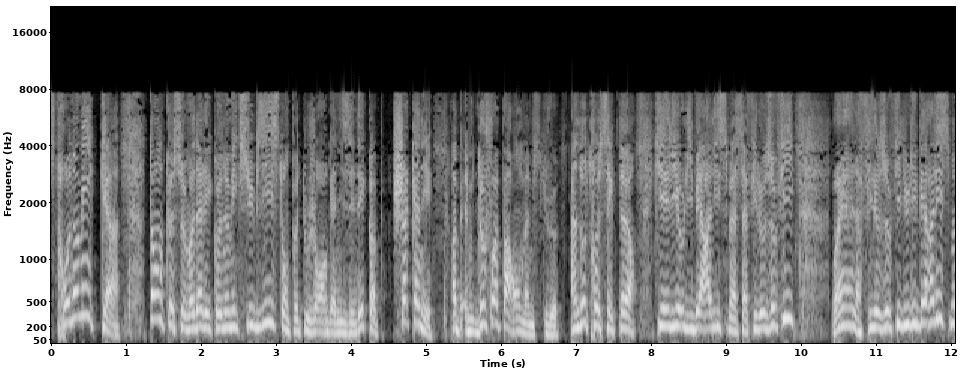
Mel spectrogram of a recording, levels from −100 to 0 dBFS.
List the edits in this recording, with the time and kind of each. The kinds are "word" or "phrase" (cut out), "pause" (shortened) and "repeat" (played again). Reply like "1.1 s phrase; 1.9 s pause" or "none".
6.8 s pause; 10.4 s pause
